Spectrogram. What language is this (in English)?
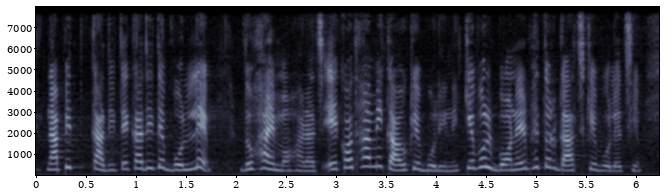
Bangla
